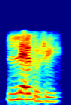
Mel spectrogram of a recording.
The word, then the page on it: leathery: Indian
